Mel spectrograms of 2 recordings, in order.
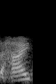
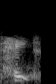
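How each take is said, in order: First: The name has the vowel sound of 'kite'. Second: The name has the vowel sound of 'late'. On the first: "Is he pronounced it height?" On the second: "I've always heard it pronounced hate"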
